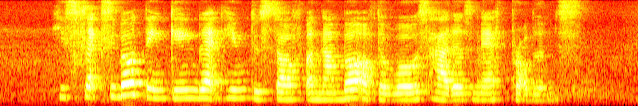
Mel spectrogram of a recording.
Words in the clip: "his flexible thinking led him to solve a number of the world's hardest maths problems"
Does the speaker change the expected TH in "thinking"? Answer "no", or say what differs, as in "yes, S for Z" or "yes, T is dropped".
yes, T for TH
